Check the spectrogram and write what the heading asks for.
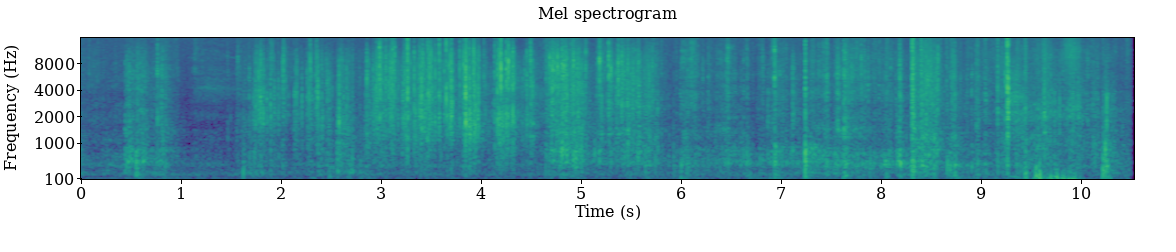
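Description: Plastic packaging crinkling and crackling as it is handled and packed back into a cardboard box, with a dull thump near the end.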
